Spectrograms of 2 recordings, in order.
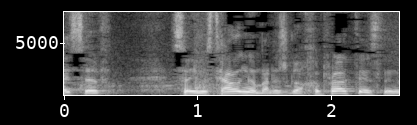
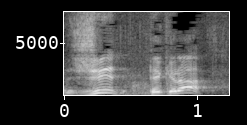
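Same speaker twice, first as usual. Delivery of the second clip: higher, slow imitated command; retold Cossack order; 4 semitones higher than usual. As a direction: order him like a yelling Cossack, without real volume. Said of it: "this Cossack is yelling at him".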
